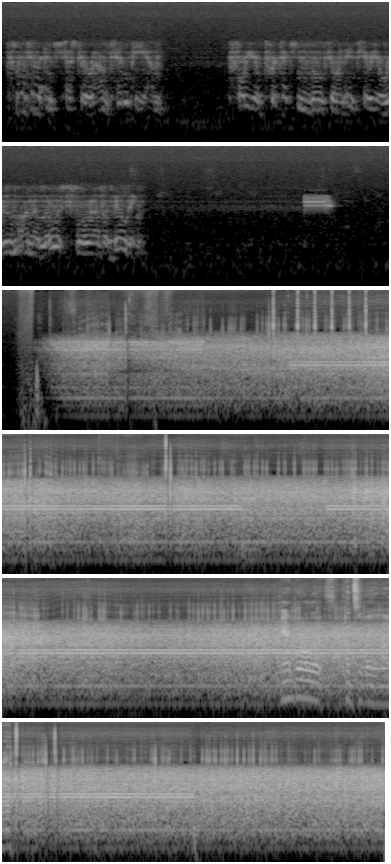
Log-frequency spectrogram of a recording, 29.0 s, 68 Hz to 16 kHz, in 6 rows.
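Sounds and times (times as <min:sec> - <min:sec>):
radio static hiss: 0:09.9 - 0:28.9
click: 0:10.1 - 0:14.9.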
